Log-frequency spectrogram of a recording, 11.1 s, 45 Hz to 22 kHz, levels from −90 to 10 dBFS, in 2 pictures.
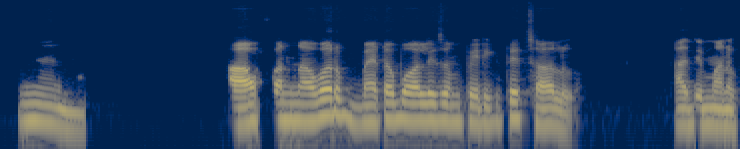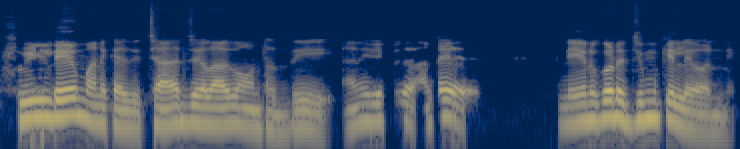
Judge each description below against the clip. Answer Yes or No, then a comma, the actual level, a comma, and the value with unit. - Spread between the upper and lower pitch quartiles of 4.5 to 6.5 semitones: No, average, 4.1 semitones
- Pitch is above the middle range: No, low, 135 Hz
